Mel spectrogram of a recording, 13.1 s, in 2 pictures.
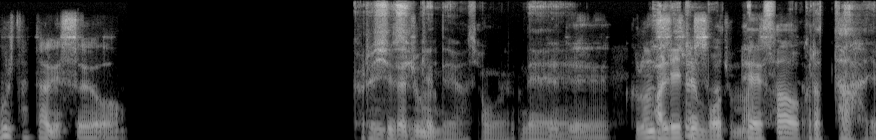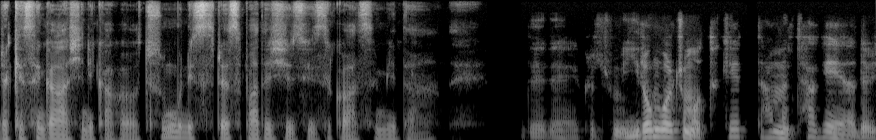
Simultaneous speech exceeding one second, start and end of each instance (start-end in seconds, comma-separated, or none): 4.1-6.1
